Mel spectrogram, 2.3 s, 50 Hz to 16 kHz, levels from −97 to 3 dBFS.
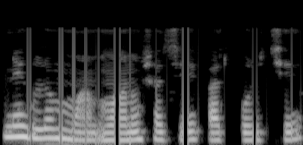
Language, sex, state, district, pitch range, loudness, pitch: Bengali, female, West Bengal, Malda, 185-205 Hz, -26 LUFS, 190 Hz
